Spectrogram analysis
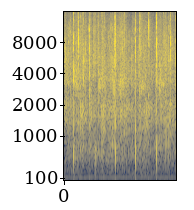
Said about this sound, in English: I'm going to clap with you, brother. I'm going to clap with you.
